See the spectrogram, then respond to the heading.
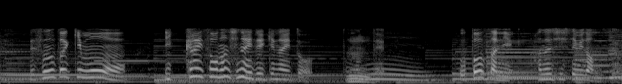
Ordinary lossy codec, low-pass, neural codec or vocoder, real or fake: none; 5.4 kHz; none; real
